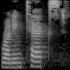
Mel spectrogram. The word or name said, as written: running text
